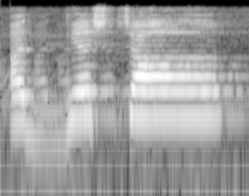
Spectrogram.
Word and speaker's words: ಅಜ್ಞಶ್ಚ: ಅಜ್ಞಶ್ಚ ಶ್ರದ್ಧ ಧಾನಶ್ಚ ಸಂಶಯಾತ್ಮ ವಿನಶ್ಯತಿ ನಾಯಲ್ಲೋಕೋಸ್ತಿನ ಪರೋ ನ ಸುಖಂ ಸಂಶಯಾತ್ಮನಹ ಅಜ್ಞಶ್ಚ ಅಥವಾ ಅಜ್ಞಶ್ಚ ಅ ಮೇಲೆ ಸಹ ಆಘಾತ ಬರಬೇಕು ಅಜ್ಞಶ್ಚ ಶ್ರದ್ಧದ ಶ್ರದ್ಧ ಧಾನಶ್ಚ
